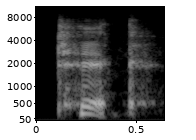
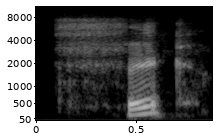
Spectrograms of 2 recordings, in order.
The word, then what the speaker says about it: thick: And it comes out, I know some of you Vietnamese speakers say this word tick, but that is a completely different word in English, okay? So if you want to learn how to say this word, you might want to talk to your teacher about making the theta sound, okay?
